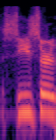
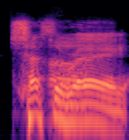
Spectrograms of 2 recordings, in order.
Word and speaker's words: Cesare: And Curtis Harrington plays Caesar the Sleepwalker from Cabinet of Dr. Caligari. Cesare. I learned that's how it's pronounced.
